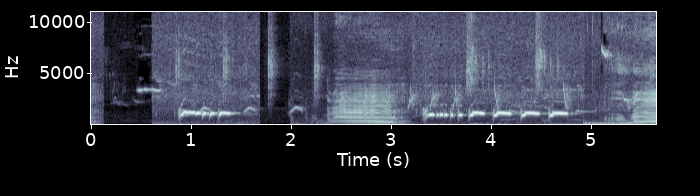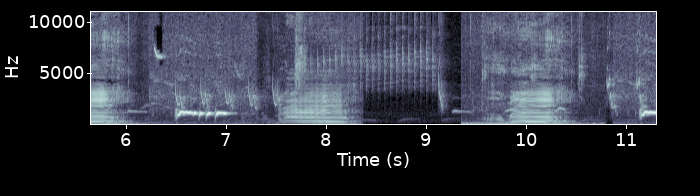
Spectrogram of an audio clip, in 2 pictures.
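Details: In the morning, cows heading back from the field to the barn give repeated long, deep, harmonic moos. Between them come clusters of short, high, evenly spaced chirps.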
